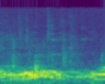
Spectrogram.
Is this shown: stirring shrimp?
no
